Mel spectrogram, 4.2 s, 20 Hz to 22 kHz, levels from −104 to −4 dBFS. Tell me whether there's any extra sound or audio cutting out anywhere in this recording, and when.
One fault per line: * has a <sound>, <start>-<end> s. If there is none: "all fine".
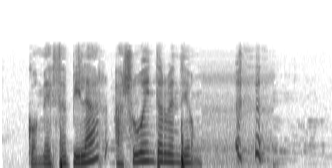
* has a laugh, 2.9-3.4 s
